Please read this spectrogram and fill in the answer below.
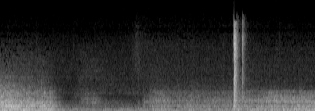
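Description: Steady low rush of a lit Carlisle CC glass torch, louder for the first second and then settling lower, with a sharp double click about three quarters of the way through.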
